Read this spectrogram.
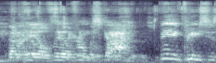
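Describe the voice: The voice is plain reading aloud. Its intonation is lively.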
